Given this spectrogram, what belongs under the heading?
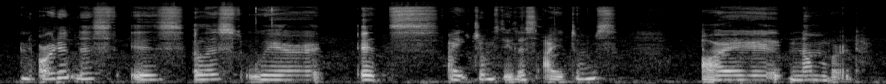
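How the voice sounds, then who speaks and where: A woman speaking at a very slow pace amid noticeable background noise. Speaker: coding tutorial host. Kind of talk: casual tutorial narration. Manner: stammers often.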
